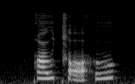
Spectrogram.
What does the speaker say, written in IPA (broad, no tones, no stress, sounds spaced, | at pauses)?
q u c ɔ̰ h u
